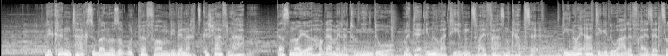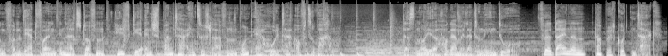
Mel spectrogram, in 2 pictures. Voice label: Commercial TV; HOGGAR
